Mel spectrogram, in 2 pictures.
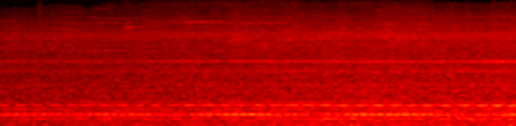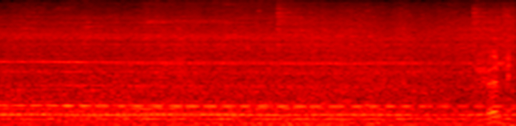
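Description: A long freight train of tank wagons rolls past in the Train Sim World game on the Aschaffenburg to Gemünden line, a steady, loud rumble with sustained tonal hums from the engine and wheels, unbroken for the whole stretch.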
